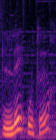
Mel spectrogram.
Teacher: on prononce les hauteurs sans faire la liaison entre E et O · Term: H aspiré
